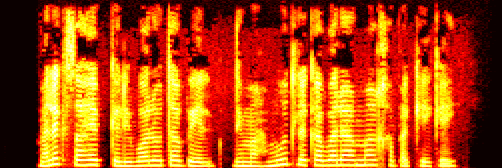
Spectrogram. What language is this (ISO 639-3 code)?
pus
